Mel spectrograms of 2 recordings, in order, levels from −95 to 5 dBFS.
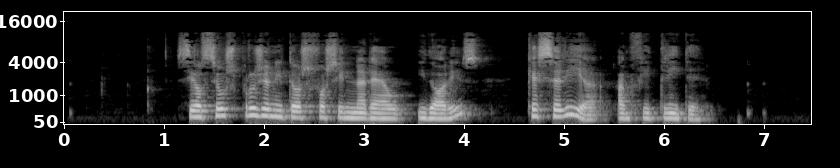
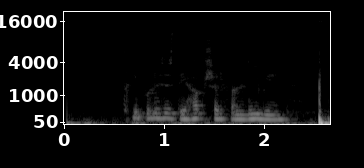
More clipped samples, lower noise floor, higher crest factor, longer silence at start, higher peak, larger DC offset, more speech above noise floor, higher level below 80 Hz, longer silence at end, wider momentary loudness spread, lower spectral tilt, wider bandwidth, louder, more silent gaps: neither; about the same, -72 dBFS vs -70 dBFS; second, 16 dB vs 24 dB; first, 1.15 s vs 0.05 s; first, -8 dBFS vs -24 dBFS; neither; first, 50 dB vs 16 dB; second, -66 dBFS vs -52 dBFS; first, 1.05 s vs 0 s; about the same, 9 LU vs 10 LU; second, -5 dB/octave vs -9 dB/octave; first, 11.5 kHz vs 6.2 kHz; first, -23 LUFS vs -55 LUFS; neither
